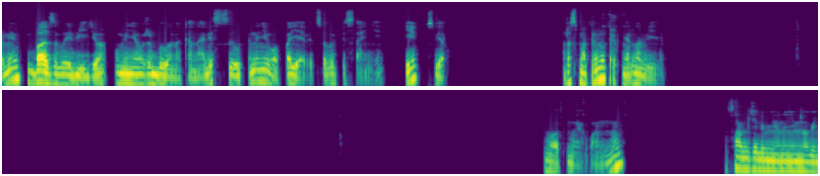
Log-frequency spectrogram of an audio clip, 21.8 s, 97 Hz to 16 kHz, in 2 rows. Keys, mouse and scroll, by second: 7.9 click, 8.1 click, 10.2-12.1 middle drag, 12.8 click, 13.5 scroll down 1, 14.4 middle click, 15.6-16.3 scroll up 1, 17.1-17.4 scroll down 2, 18.4 click, 19.0 click, 20.4 click.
